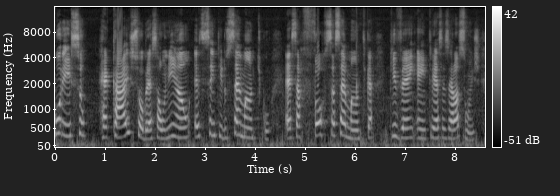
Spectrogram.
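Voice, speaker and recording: Over noticeable background noise, a woman with a high pitch and ordinary pitch variation speaks at a fairly slow pace and a very even loudness. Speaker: Spanish teacher. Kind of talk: online lecture.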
